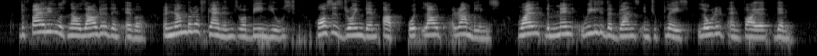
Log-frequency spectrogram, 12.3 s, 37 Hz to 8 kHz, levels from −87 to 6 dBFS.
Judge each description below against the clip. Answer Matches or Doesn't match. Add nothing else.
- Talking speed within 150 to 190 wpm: Matches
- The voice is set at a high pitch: Matches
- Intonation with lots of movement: Doesn't match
